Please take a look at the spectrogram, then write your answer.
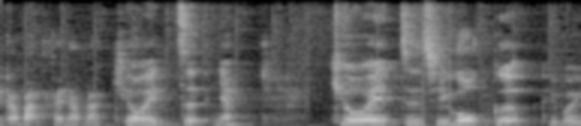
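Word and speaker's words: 恐悦: Hoặc nó có thể đứng sau, ví dụ trong cái trường hợp là kyoetsu shigoku, từ này các bạn phải đọc là kyoetsu nhé.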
